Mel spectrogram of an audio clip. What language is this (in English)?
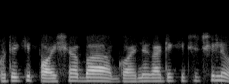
Bangla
